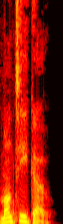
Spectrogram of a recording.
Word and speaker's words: Montego: Also, it is pronounced Montego, you fleshy fool.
